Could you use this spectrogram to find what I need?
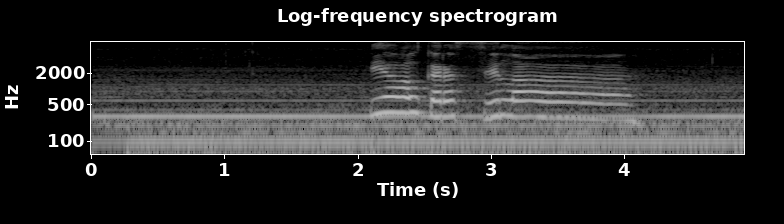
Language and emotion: Russian, positive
